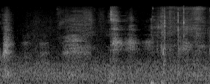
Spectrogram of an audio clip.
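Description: Irregular rustling and short breathy noises close to the microphone as a handheld camera is moved about.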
